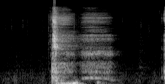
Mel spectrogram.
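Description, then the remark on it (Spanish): A harsh, raspy cough from smoke inhalation rings out inside a burning room, a rough burst lasting over half a second, followed after a short pause by the start of another hacking cough. “Comienzo a toser. Intento no hacer ruido, pero siento como el humo por fin está llegando a mis pulmones.”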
